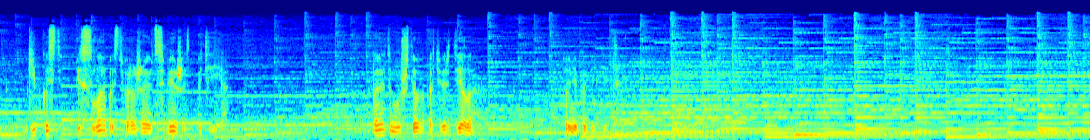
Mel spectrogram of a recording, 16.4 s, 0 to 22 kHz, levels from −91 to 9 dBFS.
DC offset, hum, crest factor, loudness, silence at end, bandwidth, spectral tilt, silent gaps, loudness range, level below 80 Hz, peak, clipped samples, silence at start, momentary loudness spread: under 0.1%; none; 20 dB; -24 LUFS; 0 s; 15.5 kHz; -5 dB/octave; none; 5 LU; -52 dBFS; -4 dBFS; under 0.1%; 0 s; 14 LU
